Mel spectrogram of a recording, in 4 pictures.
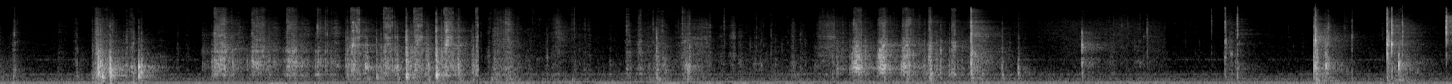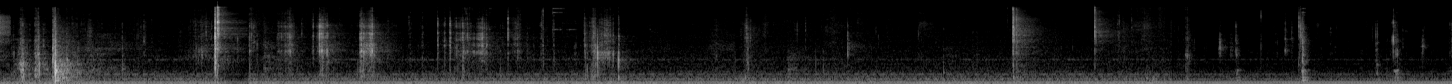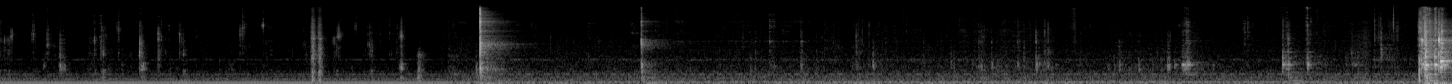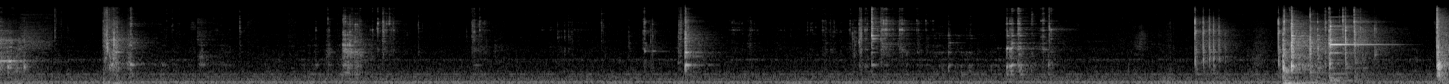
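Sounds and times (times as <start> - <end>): steady low hum: 0.0 - 58.0
metal tools clinking: 56.4 - 57.7.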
